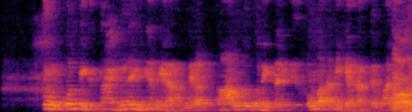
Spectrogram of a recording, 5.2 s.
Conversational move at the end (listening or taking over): taking over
